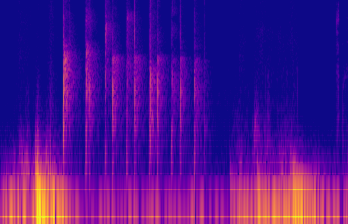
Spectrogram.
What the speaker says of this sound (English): I'm fine with giving Anthony Gordon some applause.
